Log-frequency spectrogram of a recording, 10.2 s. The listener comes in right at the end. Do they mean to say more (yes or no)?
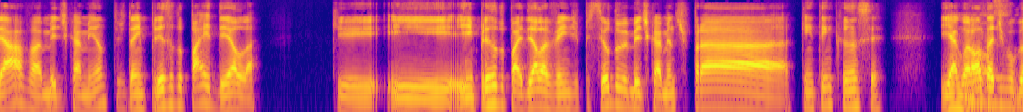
no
